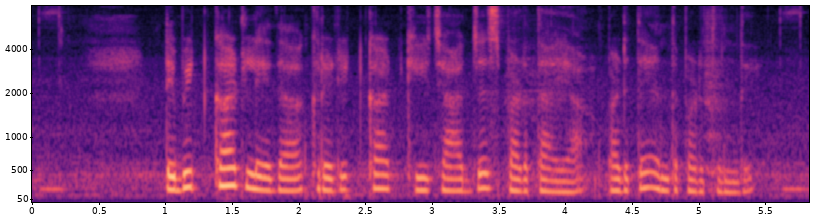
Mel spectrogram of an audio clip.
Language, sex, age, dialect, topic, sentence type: Telugu, female, 25-30, Utterandhra, banking, question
